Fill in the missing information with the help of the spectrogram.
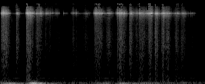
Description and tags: perc-peals-glassbottle
Peals glass bottle sounds, recorded at audio technica 2035. The sound was little bit postprocessed.
light, perc, percs, shacker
